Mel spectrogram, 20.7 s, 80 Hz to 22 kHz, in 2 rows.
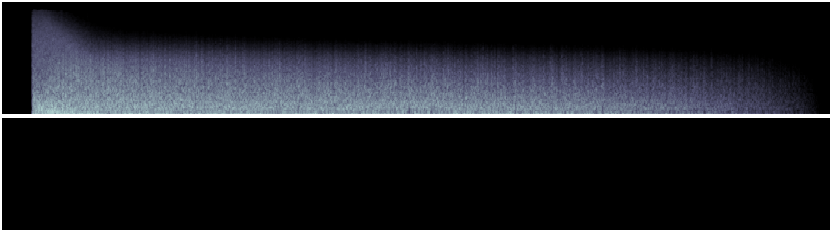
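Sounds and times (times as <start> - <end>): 
explosion: 0.4 - 10.0.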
